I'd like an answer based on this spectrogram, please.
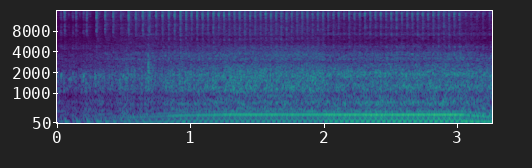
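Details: Free 20-inch Bolens push mower, fixed up and sold, started on pickup day: engine catches, climbs to a steady even drone and holds smoothly with no misses or knocks; running healthy.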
